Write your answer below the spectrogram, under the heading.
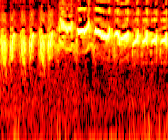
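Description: A Chinese hwamei sings loud, rich whistled phrases: quick slurred notes at first, then a run of clear, repeated whistles, about two or three each second.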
